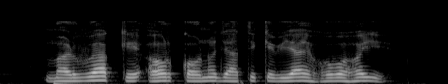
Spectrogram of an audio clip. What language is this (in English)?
Magahi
